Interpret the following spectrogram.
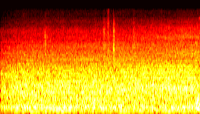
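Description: Steady background road-traffic noise, an even rumble and hiss that holds constant with no distinct vehicle passing.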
